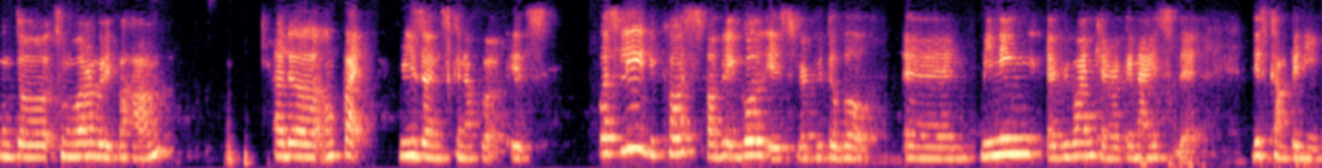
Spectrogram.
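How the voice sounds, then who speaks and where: A woman speaks very slowly, her fairly high voice somewhat breathy with ordinary pitch variation. Light background noise sits underneath. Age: 20s. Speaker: business graduate. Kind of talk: testimony. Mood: friendly, calm. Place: home room. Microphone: video call.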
